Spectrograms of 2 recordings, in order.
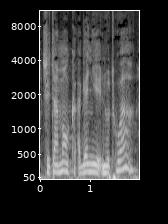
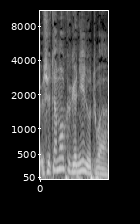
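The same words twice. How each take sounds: First: The phrase is spoken more slowly and gently. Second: The phrase is spoken at a normal pace.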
